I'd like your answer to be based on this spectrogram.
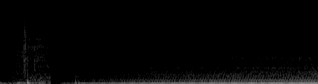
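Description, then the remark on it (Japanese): A steady low rumble of a car engine and road noise fills the cabin of a moving car, recorded through a microphone with an extra shock mount, with a brief handling thump and a short dropout near the start before the drone settles in. “ちょっと音が聞こえてるかもしれませんが、今日も例によって、車で収録してみようと思います。”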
